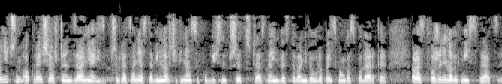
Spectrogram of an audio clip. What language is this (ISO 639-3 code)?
pol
